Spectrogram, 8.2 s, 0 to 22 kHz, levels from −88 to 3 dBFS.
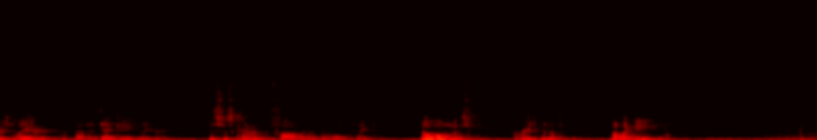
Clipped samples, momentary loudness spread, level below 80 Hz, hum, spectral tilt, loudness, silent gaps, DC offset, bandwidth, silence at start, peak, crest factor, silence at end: under 0.1%; 14 LU; -68 dBFS; none; -7.5 dB/octave; -61 LUFS; none; under 0.1%; over 20 kHz; 0 s; -40 dBFS; 20 dB; 0 s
